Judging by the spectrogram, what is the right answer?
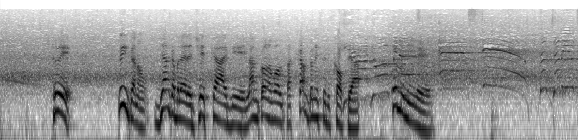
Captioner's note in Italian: Applauso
